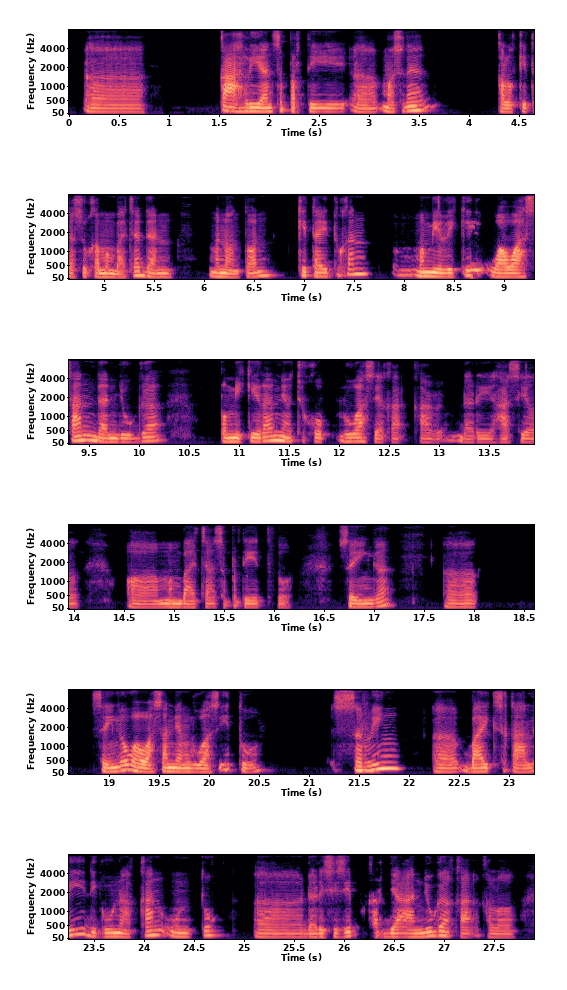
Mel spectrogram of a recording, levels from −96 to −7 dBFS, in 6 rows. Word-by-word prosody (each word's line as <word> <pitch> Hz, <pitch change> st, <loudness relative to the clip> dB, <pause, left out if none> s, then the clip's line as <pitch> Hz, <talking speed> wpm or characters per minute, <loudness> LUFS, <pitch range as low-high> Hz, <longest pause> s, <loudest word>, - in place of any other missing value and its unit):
eee, 110 Hz, -3 st, -3 dB, 0.8 s
keahlian 125 Hz, -2 st, +5 dB
seperti 120 Hz, -2 st, -1 dB
eee, 110 Hz, 0 st, -3 dB
maksudnya, 140 Hz, +5 st, +3 dB, 0.8 s
kalau 110 Hz, -2 st, +1 dB
kita 120 Hz, -1 st, -3 dB
suka 120 Hz, +2 st, -1 dB
membaca 110 Hz, +5 st, +1 dB
dan 115 Hz, -6 st, 0 dB, 0.4 s
menonton, 120 Hz, +4 st, 0 dB, 0.2 s
kita 135 Hz, -2 st, +2 dB
itu 125 Hz, -, -3 dB
kan 200 Hz, +2 st, 0 dB, 0.2 s
memiliki 150 Hz, -1 st, +4 dB
wawasan 130 Hz, +6 st, +5 dB
dan 115 Hz, -2 st, +2 dB
juga 135 Hz, +6 st, -2 dB, 0.6 s
pemikiran 125 Hz, +3 st, +2 dB
yang 135 Hz, -, +4 dB
cukup 120 Hz, -2 st, -5 dB
luas 130 Hz, -2 st, +1 dB
ya -, -, -8 dB
Kak, -, -, -10 dB
karen 105 Hz, 0 st, -9 dB
dari 105 Hz, -8 st, -7 dB
hasil, 105 Hz, +1 st, -6 dB, 0.5 s
eee, 100 Hz, -2 st, -3 dB
membaca 105 Hz, +1 st, -3 dB
seperti 110 Hz, -, -6 dB
itu. -, -, -13 dB, 0.5 s
Sehingga 115 Hz, +8 st, -1 dB, 0.5 s
eee, 110 Hz, -1 st, -4 dB, 0.9 s
sehingga 130 Hz, +6 st, +4 dB
wawasan 125 Hz, -4 st, +5 dB
yang 120 Hz, -1 st, +3 dB
luas 115 Hz, -2 st, +1 dB
itu, 135 Hz, -10 st, -4 dB, 0.7 s
sering 190 Hz, +10 st, +4 dB, 0.3 s
eee, 115 Hz, -1 st, -1 dB
baik 120 Hz, -5 st, +1 dB
sekali 160 Hz, -, -1 dB
digunakan 120 Hz, +3 st, 0 dB
untuk, 150 Hz, +1 st, -4 dB, 0.3 s
eee, 110 Hz, -1 st, -5 dB
dari 110 Hz, 0 st, -2 dB
sisi 120 Hz, +3 st, -1 dB
pekerjaan 115 Hz, -4 st, -2 dB
juga 140 Hz, +2 st, +3 dB
Kak, 110 Hz, +7 st, -5 dB
kalau 100 Hz, -1 st, -8 dB
120 Hz, 110 wpm, -24 LUFS, 110-140 Hz, 0.9 s, keahlian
